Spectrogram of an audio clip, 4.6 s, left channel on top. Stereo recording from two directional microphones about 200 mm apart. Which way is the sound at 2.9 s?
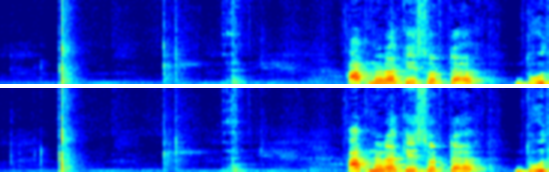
20° right (ahead or behind).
